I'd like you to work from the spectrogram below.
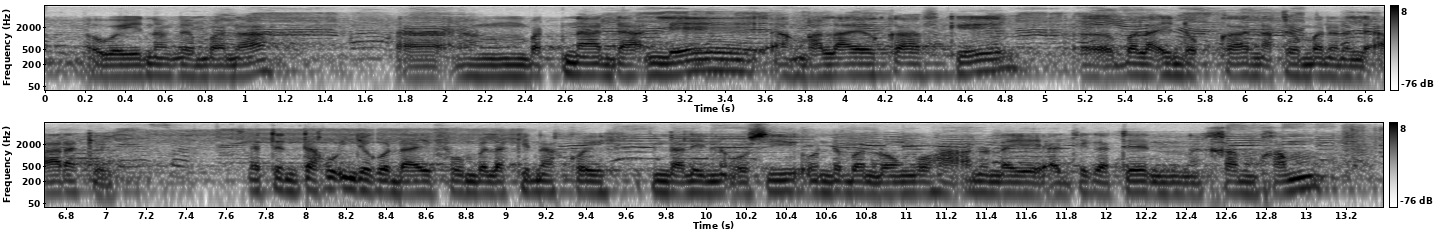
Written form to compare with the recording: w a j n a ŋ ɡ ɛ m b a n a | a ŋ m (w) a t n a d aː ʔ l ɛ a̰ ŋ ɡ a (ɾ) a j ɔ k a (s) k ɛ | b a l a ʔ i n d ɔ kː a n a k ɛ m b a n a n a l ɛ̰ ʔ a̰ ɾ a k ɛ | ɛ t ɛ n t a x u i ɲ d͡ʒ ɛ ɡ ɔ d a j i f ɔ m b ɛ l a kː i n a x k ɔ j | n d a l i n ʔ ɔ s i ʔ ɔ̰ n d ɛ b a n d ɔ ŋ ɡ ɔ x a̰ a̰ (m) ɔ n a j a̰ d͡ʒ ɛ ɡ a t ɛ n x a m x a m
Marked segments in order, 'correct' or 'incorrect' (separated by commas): incorrect, incorrect, incorrect, incorrect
